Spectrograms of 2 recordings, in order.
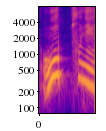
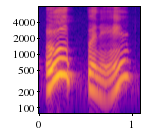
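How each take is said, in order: First: The first vowel is a plain single vowel. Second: The first vowel glides like a diphthong. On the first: The speaker calls it wrong. "opening 하면 안 돼요" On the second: The speaker calls it right. "이중 모음에 가깝는데"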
